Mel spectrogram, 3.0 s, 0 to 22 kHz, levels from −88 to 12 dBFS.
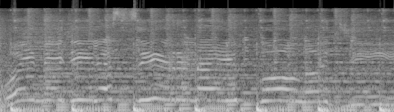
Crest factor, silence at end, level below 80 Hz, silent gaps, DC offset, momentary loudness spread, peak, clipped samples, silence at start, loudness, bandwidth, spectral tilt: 12 dB; 0 s; -18 dBFS; none; 3%; 3 LU; 0 dBFS; 0.4%; 0 s; -11 LUFS; 16.5 kHz; -4 dB/octave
